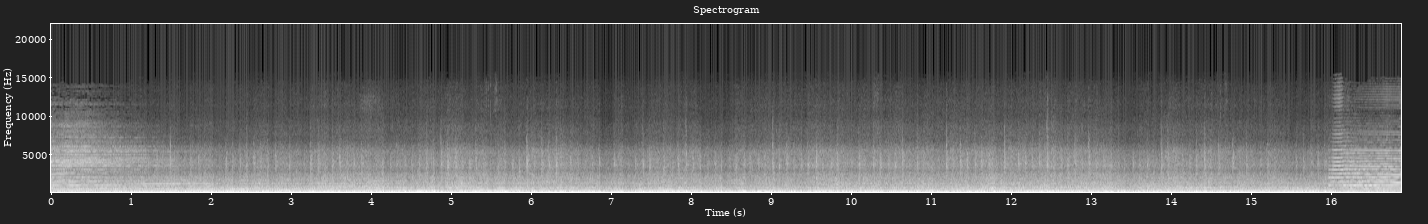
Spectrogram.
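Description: Ceremony music holding a steady, sustained low chord with a dense, unbroken texture. About 16 s in, two trumpets come back in with a bright fanfare.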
